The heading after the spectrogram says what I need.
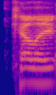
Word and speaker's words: chelae: so you guys know, when we have the term chelae or chelipeds here, CH is always that K sound.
